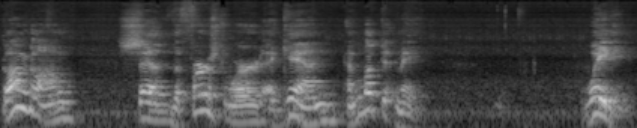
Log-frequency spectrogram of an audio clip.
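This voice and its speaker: Male picture-book reader, unhurried delivery, medium pitch, addressing young listeners, recorded at a distance in a roomy space. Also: big pitch swings, creaky, a little mellow, a little hiss or hum. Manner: pauses to point out the pictures. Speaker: storybook reader. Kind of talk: read-aloud children's story narration with asides on the pictures. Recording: echoey room, distant microphone.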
